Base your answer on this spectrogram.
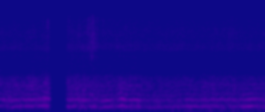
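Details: German yellowjacket wasps (Vespula germanica) in flight, filmed in slow motion; continuous low humming buzz with stacked tonal bands, interrupted by a brief dropout near the first second, then resuming steadily.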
